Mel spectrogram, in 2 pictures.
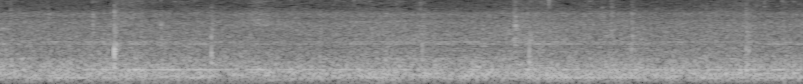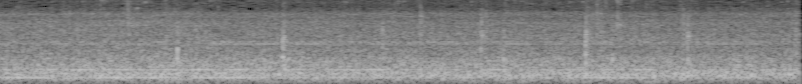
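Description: Trains at a station platform: a steady hum with a constant low droning tone, and a few faint scattered ticks.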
